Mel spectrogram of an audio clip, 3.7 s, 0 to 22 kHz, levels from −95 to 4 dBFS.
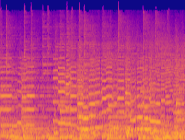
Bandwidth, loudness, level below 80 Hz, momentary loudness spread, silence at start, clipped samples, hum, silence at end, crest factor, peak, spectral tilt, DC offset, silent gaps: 19 kHz; -17 LUFS; -26 dBFS; 4 LU; 0 s; under 0.1%; none; 0 s; 14 dB; -2 dBFS; -5.5 dB/octave; under 0.1%; none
